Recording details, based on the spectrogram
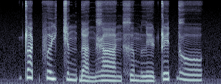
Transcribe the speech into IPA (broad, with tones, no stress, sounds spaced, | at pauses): ʈ a˦˥ k̚ f ə˧ j c ə˨˩ ŋ ɗ a˨˩˨ n ɣ aː˨˩ ŋ x ə˨˩ m l e˨˩˨ ʈ e˦˥ t̚ ɣ ɔ˧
